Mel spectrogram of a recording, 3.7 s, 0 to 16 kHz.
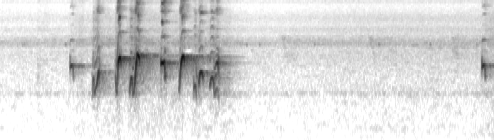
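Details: In the 'double' song style, a cream-vented bulbul gives one quick, warbling phrase of sharp looping notes lasting about a second, then after a silence starts another note at the end; recorded 18 June 2021.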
